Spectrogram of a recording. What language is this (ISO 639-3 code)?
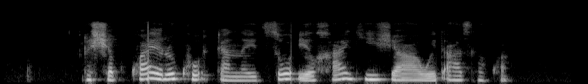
abk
